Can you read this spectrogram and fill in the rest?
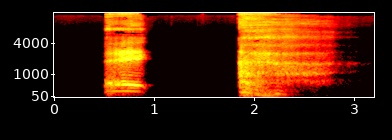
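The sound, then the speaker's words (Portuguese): A voice imitates the groan made when sitting down, a mix of effort and relief: a short strained exhale, a pause, then a longer breathy sigh that trails off in relief. Fairly loud, with no words spoken. “Mas quando se senta é um barulho diferente. É uma mistura entre esforço e alívio.”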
